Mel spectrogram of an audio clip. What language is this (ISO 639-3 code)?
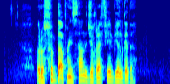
pus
